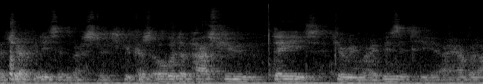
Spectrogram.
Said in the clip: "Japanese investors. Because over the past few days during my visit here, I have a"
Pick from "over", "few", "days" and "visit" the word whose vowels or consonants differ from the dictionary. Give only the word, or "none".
none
